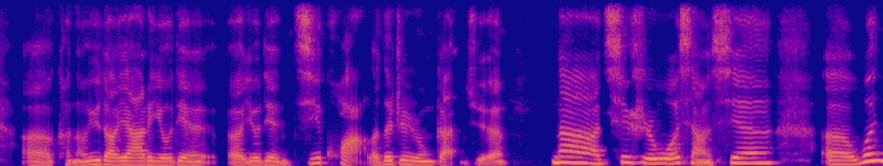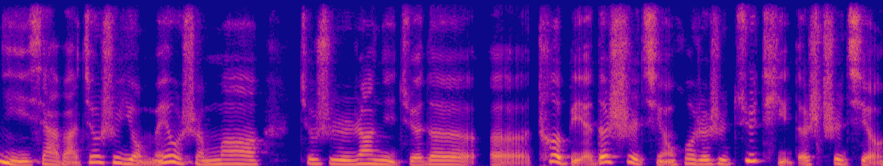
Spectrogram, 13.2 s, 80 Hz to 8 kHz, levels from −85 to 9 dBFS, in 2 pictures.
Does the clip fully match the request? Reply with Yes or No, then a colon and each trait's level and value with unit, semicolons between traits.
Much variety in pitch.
Yes: wide, 6.2 semitones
